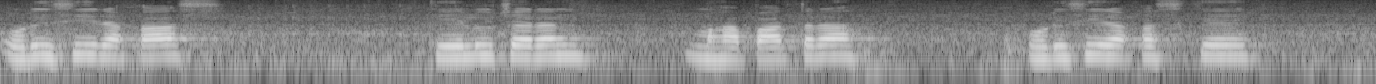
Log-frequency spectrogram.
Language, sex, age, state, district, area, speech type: Urdu, male, 30-45, Uttar Pradesh, Rampur, urban, spontaneous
